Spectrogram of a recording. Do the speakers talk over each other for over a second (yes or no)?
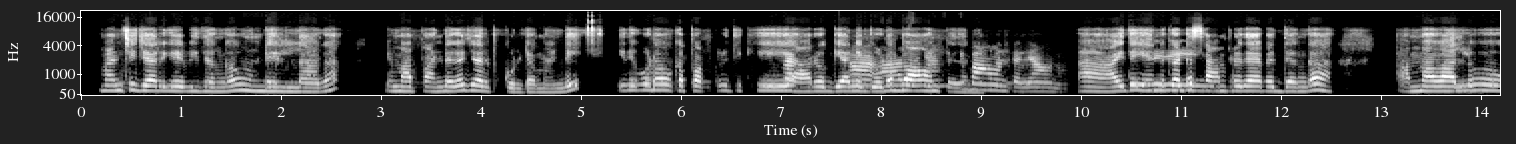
yes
